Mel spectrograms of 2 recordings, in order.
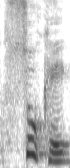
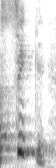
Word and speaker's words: psique: La palabra psique o la pronunciación como tal es una pronunciación anglosajona, pero en la transliteración del griego koiné o griego helenístico, la palabra alma se traduce y se pronuncia de manera correcta como suje, porque está relacionada con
